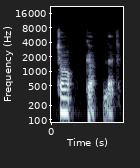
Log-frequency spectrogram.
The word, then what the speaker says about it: chocolate: Donc, comme vous voyez dans l'exemple, chocolate, chocolate, chocolate. Dans ce mot, nous avons choix au niveau de la deuxième syllabe.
